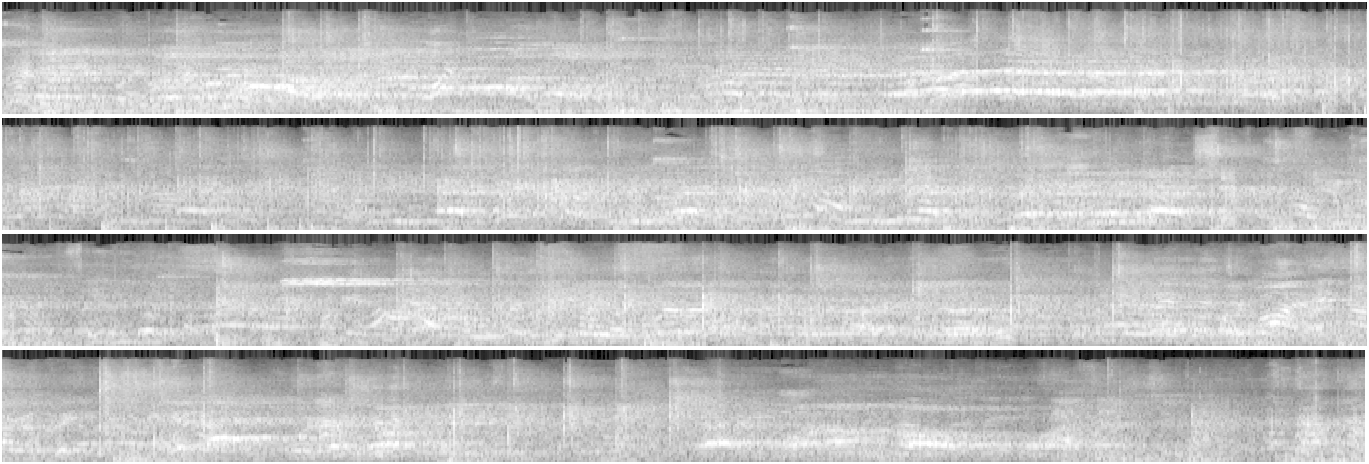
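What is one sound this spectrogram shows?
A crowd in a large echoing gym cheers and shouts throughout.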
